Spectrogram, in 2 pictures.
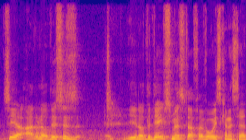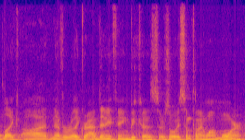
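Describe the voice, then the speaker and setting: A man hosting a casual chat about synthesizers, relaxed and rambling with fillers and restarts. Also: mid-range voice, fast, a little hiss or hum. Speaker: host of a synthesizer show.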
